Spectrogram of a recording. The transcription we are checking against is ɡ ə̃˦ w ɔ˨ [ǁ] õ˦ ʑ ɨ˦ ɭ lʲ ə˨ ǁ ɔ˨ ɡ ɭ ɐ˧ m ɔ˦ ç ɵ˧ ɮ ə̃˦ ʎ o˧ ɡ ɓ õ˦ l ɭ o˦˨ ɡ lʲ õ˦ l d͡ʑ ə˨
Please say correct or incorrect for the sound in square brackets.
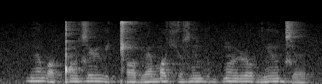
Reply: incorrect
